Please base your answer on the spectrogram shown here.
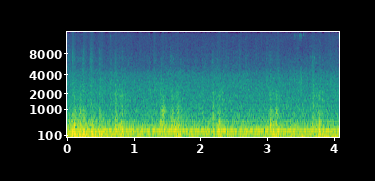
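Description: A Class 55 Deltic diesel train in Train Simulator rolls steadily along the rails, a continuous rumbling drone with faint rhythmic clicks of wheels over track joints, moderately quiet and without voices.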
